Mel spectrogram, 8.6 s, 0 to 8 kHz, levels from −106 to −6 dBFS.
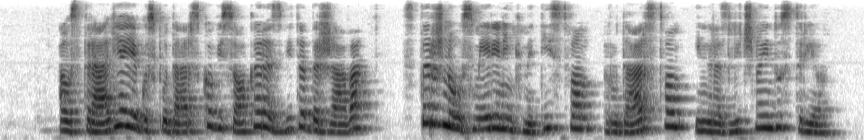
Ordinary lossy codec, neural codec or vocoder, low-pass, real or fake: none; none; none; real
